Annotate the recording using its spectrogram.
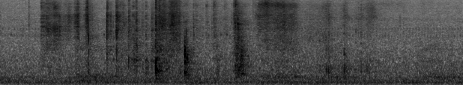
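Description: Sheets of drawing paper rustling and sliding against each other as one is lifted away, in a string of short scrapes from about half a second in until about five seconds in.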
